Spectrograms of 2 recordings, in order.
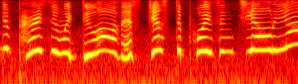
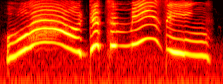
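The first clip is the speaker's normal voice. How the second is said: delighted wow; 7 semitones higher, slower than usual. Acted. Paimon gushes over a stronger, healthier life. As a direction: gush over the idea.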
